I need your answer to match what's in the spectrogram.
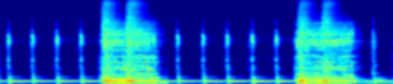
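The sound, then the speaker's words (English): Distorted rock guitars chug a steady, evenly spaced eighth-note pattern, the second guitar doubling the first and panned to one side, while the drums play a simple snare hit on every beat, with two louder crashing drum accents breaking in. The playing is loud, with no voices. “The drums come in with a simple snare hit on every beat. The second guitar starts to double the chugging eighth note pattern of that first guitar.”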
